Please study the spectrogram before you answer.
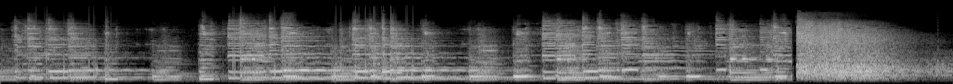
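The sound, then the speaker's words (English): Lively plucked zither music in a radio drama plays for about eight seconds, then a single gunshot cracks out and decays into a hissing tail: the shot that kills Harry Lime in a sewer beneath Vienna. “That was the shot that killed Harry Lime. He died in a sewer beneath Vienna, as those of you know who saw the movie The Third Man.”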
